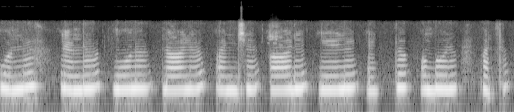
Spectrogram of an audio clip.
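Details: Patient's connected speech with oral pressure consonants, in a cleft lip and palate context, showing hypernasal resonance: hypernasality.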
